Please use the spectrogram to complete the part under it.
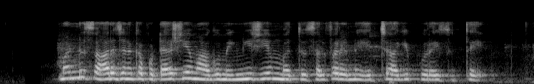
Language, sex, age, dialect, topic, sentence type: Kannada, female, 36-40, Mysore Kannada, agriculture, statement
